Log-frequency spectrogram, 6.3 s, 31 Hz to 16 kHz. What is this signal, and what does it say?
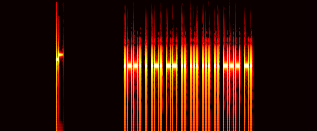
Morse code, heard as a keyed tone, about 40 wpm, 700 Hz. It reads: PERMISSION
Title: Top 1501-1750 Words 40wpm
